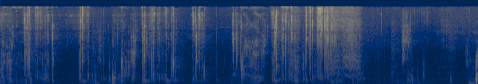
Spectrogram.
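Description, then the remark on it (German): A bottle of Herforder Pils beer, chilled in the fridge, being opened: a stretch of crinkly, crunching handling noises and sharp clicks, with a brief burst of fizzy hiss near the middle, moderately loud with no talking. “mache ich mal wieder eine meiner alten Traditionen auf, nämlich ein Bierchen köpfen. Heute gibt es mal einen Herforder Pilz.”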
